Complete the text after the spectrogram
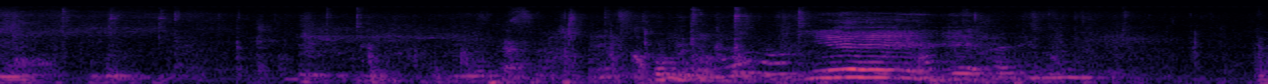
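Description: A man talks in an echoing hall.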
